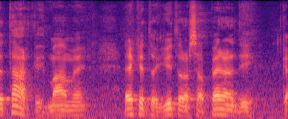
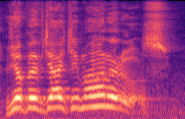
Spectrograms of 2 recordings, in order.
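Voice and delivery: high, loud desperate plea; loud pleading cry; 11 dB louder than usual. Acted. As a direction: shout your need to God. Shouted plea to God.

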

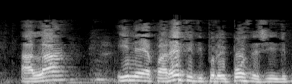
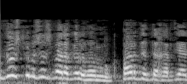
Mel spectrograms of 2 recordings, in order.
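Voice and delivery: mock pleading; 8 semitones higher than usual. Pleading with policeman.

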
